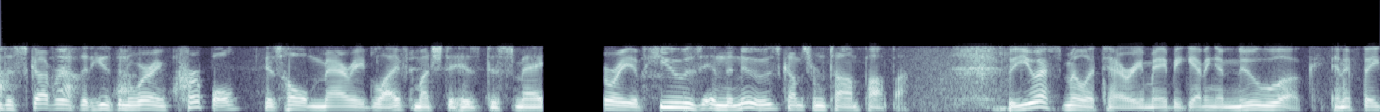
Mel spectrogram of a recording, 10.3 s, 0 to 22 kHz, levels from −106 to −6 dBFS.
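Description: Gain pumping runs through the whole speech clip. The level swings by roughly 25 dB as the gain is pulled down on each loud syllable. This is likely a fast limiter or compressor acting on a microphone set far too hot. On the waveform, loud and soft stretches sit closer in level than they should.

From 4.07 to 4.53 s, an audio dropout to silence removes about 460 ms. The speech stops abruptly mid-flow and resumes just as suddenly, and the gap carries no room tone at all, only dead digital silence. The likely cause is the input being lost while the recorder kept writing silence. The waveform shows a flat line with hard edges at both ends. The spectrogram shows a clean black vertical band across every frequency, in contrast to the grey noise floor around it.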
